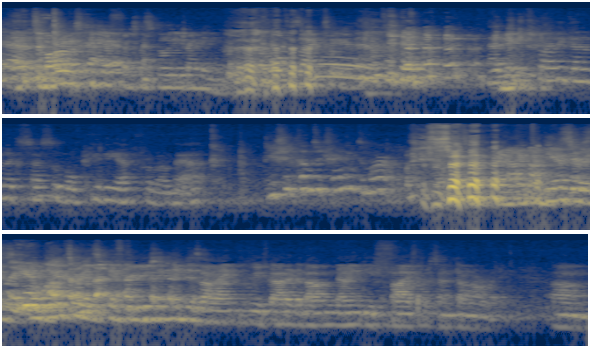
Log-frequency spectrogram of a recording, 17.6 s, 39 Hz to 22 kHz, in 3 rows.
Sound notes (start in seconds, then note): 3.5 laughter; 9.9 laughter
